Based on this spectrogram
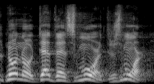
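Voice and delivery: loud, insistent interjection; urgent kid protest. Retold or imitated. Son interrupts with more excuses.

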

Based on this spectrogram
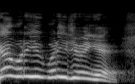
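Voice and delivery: high, fast, loud demand; fast high alarmed shout at strangers; alarmed challenge. Acted. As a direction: challenge the intruders sharply. Armed laborer confronts party.

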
